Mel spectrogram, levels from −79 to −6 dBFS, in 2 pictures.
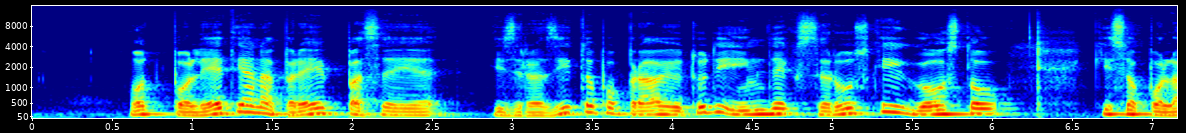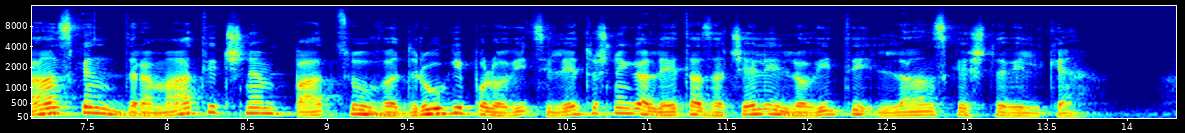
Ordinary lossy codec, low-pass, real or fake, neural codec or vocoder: none; 14.4 kHz; real; none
